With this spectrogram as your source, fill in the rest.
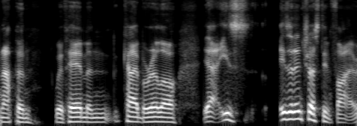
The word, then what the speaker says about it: Borralho: You might have to help me there, Sam, the pronunciation. Yeah, Borralho, yeah.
